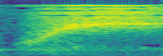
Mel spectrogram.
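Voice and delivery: long airy whoosh; imitated whoosh. Shown as a demonstration. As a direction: blow a rushing-air sound. Imitates passing through with noise.

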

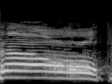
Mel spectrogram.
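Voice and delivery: high, sustained shout for help; demonstrative cry for help, pitched high; crying out from the gut. Shown as a demonstration. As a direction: call it out long from the gut. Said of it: "just from the gut".

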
